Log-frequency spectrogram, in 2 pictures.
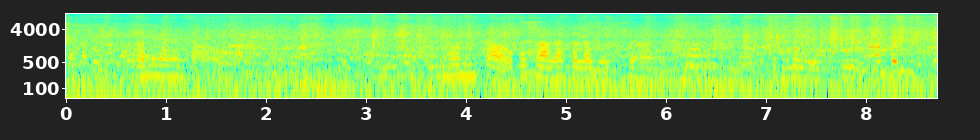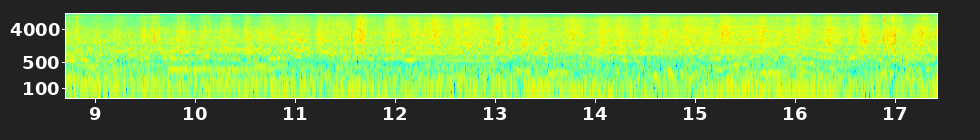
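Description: A fountain splashes steadily.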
